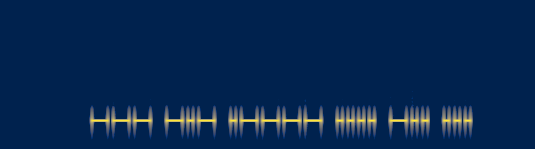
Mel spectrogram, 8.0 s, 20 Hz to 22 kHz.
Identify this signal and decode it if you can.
Morse code, heard as a keyed tone, about 15 wpm, 700 Hz. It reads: OK1HDS
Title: DXCC-100 Call Signs - 6 Characters - Repeated 3x - 15wpm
